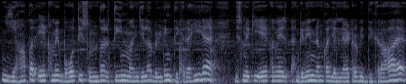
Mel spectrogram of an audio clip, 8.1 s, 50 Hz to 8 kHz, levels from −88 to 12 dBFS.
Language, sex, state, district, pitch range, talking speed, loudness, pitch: Hindi, male, Uttar Pradesh, Muzaffarnagar, 155-175 Hz, 185 wpm, -30 LUFS, 165 Hz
